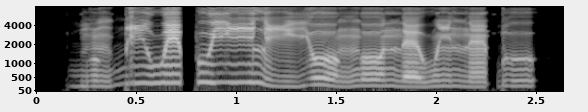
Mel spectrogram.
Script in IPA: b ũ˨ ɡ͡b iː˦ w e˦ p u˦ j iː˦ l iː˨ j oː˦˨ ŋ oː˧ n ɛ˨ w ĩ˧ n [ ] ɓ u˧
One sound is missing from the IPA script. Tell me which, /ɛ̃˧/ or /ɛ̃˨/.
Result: ɛ̃˨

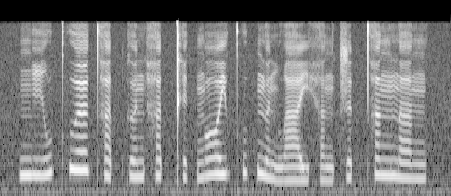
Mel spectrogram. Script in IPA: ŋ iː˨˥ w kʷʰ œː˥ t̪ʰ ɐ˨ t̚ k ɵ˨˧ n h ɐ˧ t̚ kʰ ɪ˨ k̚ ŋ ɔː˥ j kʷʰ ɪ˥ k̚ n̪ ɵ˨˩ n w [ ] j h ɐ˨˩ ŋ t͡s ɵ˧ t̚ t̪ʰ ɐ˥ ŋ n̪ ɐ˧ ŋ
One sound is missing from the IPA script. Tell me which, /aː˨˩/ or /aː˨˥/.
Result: aː˨˩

